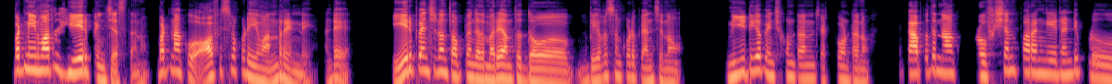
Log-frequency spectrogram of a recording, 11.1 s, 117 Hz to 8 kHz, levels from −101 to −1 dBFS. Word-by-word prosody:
But 240 +2 +4
నేను 240 -1 +5
మాత్రం 235 +1 +6
hair 215 +2 +8
పెంచేస్తాను. 115 -8 -4 0.2
But 215 +2 +1
నాకు 205 -6 -2 0.2
ఆఫీస్‌లో 220 +6 -2
కూడా 195 -5 -2
ఏమి 130 - 0
అనరండి. 125 - -3 0.2
అంటే - - -3 0.5
హెయిర్ 210 - +5
పెంచడం 225 -2 +2
తప్పేం 170 -1 -1
కాదు 145 -1 +1
మరి 145 +3 +3
అంత 150 0 -5
దో 125 - +2 0.5
బీభత్సం 170 +6 -4
కూడా 160 -1 -5
పెంచను. 130 -2 -5 0.6
నీట్‌గా 215 +5 +2
పెంచుకుంటాను, 165 -4 -5
చక్కగుంటాను. 130 -2 -7 0.4
కాకపోతే 210 +3 +5
నాకు 205 0 +1 0.2
ప్రొఫెషన్ 220 +7 -1
పరంగా 210 -2 0
ఏటంటే 190 +2 -4
ఇప్పుడు 170 -6 -9
175 Hz, 165 wpm, -23 LUFS, 145-215 Hz, 0.6 s, హెయిర్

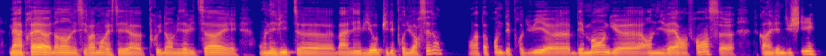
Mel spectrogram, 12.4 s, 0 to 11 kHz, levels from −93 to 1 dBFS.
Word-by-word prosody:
mais 110 - +5
après, 130 +6 +6
heu, 115 -4 +7
non, 110 +2 0
non, 120 - +2
on - - -2
essaie 100 -1 -5
vraiment 105 +3 0
rester, 110 -1 -1
heu, 95 -3 -1
prudent 110 +3 -4
vis-à-vis 105 -1 -1
de - - -19
ça 120 -1 +2
et 95 -3 -5 0.3
on 100 +1 -1
évite, 120 +2 +2
heu, 95 -2 -1
bah, 95 0 -2
les 100 +1 0
bio 115 +6 +3
puis 120 -3 -4
les 105 - 0
produits 105 0 -3
hors 105 -2 -2
saison. 175 +2 -3 0.4
On 95 - -12
va 100 - -3
pas 105 - -3
prendre 115 +2 -2
des 105 -1 -3
produits, 110 +5 0
heu, 95 -3 0
des 95 +2 -2
mangues, 120 +1 +2
heu, 95 -1 -1
en 100 +2 -2
hiver, 105 +2 +1
en 100 - -3
France, 140 +6 -3
heu, 90 -3 -3 0.4
quand 100 - -2
elles 105 -1 0
viennent 105 0 +1
du 105 0 -4
Chili 150 +5 -1
105 Hz, 225 wpm, -23 LUFS, 100-115 Hz, 0.4 s, heu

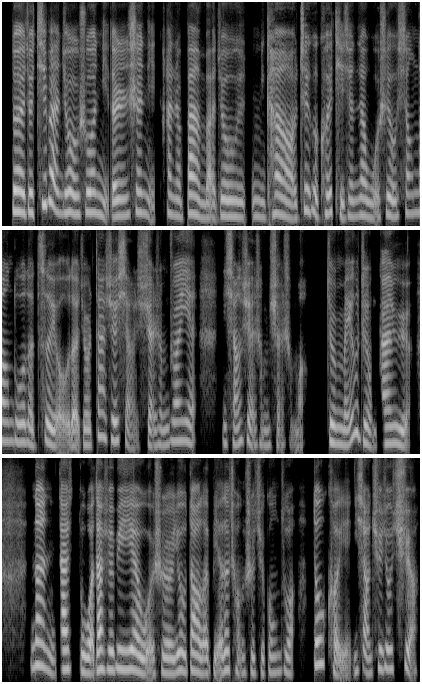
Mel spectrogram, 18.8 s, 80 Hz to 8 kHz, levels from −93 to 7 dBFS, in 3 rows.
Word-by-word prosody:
对， 275 -1 +8
就 260 +1 +3
基 360 +9 +3
本 390 +1 +5
上 270 -4 0
就 255 -1 +2
是 - - -2
说 265 0 +3
你 235 -6 -4
的 200 - +4
人 215 +1 +2
生 260 0 0
你 210 - -9
看 250 -2 -3
着 215 -1 -4
办 235 -1 +3
吧。 185 - -1
就 210 0 0 0.2
你 205 -1 -7
看 245 +5 +2
啊 195 -5 +1
这 280 +9 -1
个 275 - 0
可 245 +3 -2
以 - - 0
体 190 - -3
现 210 +1 -5
在 220 +1 -1
我 195 -3 -5
是 - - -4
有 210 -3 0
相 250 +3 -5
当 250 -1 -2
多 240 -1 -2
的 215 -3 -2
自 220 +3 +1
由 195 - -3
的。 - - +1
就 205 - -4
是 200 - -3
大 310 +9 -2
学 270 -4 0
想 260 - -3
选 195 -2 -3
什 200 +1 -8
么 200 - -7
专 250 +3 -2
业， 240 -4 -2 0.4
你 225 - -11
想 220 +1 -2
选 250 -7 -2
什 220 - -10
么 195 - -10
选 210 - -3
什 - - -10
么。 - - -12 0.4
就 240 -2 +2
没 205 -1 -1
有 350 +6 -1
这 260 -7 -2
种 190 - -5
干 220 +1 +2
预。 200 -3 -1 0.6
那 290 +1 +5
你 220 -5 -5
大 250 +5 +7 0.2
我 205 -4 +4
大 240 +2 +8
学 245 -1 +1
毕 250 -1 +2
业， 250 -3 +5
我 200 - 0
是 200 -3 0
又 230 +1 +2
到 220 -1 +2
了 195 0 +1
别 200 - -3
的 240 +2 +1
城 230 -4 -7
市 205 0 -4
去 195 0 -6
工 210 +2 -8
作， 215 -4 -6 0.2
都 310 +1 +3
可 - - -2
以， - - -6
你 - - -10
想 195 - 0
去 250 +5 -2
就 255 0 -1
去。 250 - +1
230 Hz, 290 characters per minute, -23 LUFS, 205-255 Hz, 0.6 s, 对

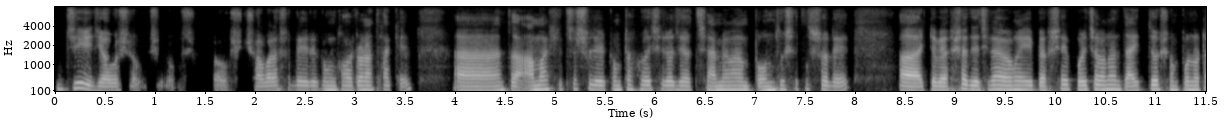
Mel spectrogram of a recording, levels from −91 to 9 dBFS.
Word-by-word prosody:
জ্বি, 190 - -2 0.2
জ্বি। 130 - -3
অবশ্যই, 125 0 -6
অবশ্যই, - - -18
অবশ্যই, - - -20 0.2
অবশ্যই। - - -13
সবার 130 +1 -1
আসলে 140 +1 -11
এরকম 135 0 -3
ঘটনা 140 +1 +1
থাকে। 140 0 -7 0.5
আ - - +3 0.5
তো 135 - -1 0.2
আমার 150 +3 +3
ক্ষেত্রে 155 +1 -12
আসলে 160 -1 -2
এরকমটা 145 +2 -2
হয়েছিল 145 0 -1
যে 140 - +2 0.3
আমি 135 - +3
আমার 140 0 +2 0.2
বন্ধুর 130 +3 +1
সাথে 150 +1 -13
আসলে 140 -3 -2 0.6
আ - - +5 0.2
একটা 130 +2 -3
ব্যবসা 130 +5 +1
দিয়েছিলাম 145 +2 +2
এবং 140 - +4
এই 145 - +2
ব্যবসায় 135 +4 0
পরিচালনার 150 +1 +3
দায়িত্ব 135 +2 -1 0.2
সম্পূর্ণটা 140 0 0
140 Hz, 175 wpm, -24 LUFS, 135-145 Hz, 0.6 s, আ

